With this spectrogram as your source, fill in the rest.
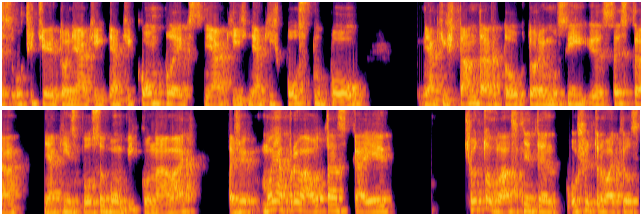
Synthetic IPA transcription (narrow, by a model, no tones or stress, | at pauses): suɾt͡ʃicɛjɛt̪ɔɲɛakiːɲɛakiːkɔmplɛksɲɛakiːɣɲɛakiːxpɔst̪upɔʊ | ɲɛakiːxʃt̪and̪aɾt̪ɔʊkt̪ɔɾɛːmusiːsɛst̪ɾaɲɛakimspʊɔsɔbɔmʋikɔnaːʋac | t̪aɡʒɛmɔjapr̩ʋaːɔt̪aːskajɛ | t͡ʃɔt̪ɔʋlast̪ɲɛt̪ɛnɔʃɛt̪ɾɔʋacɛʎs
